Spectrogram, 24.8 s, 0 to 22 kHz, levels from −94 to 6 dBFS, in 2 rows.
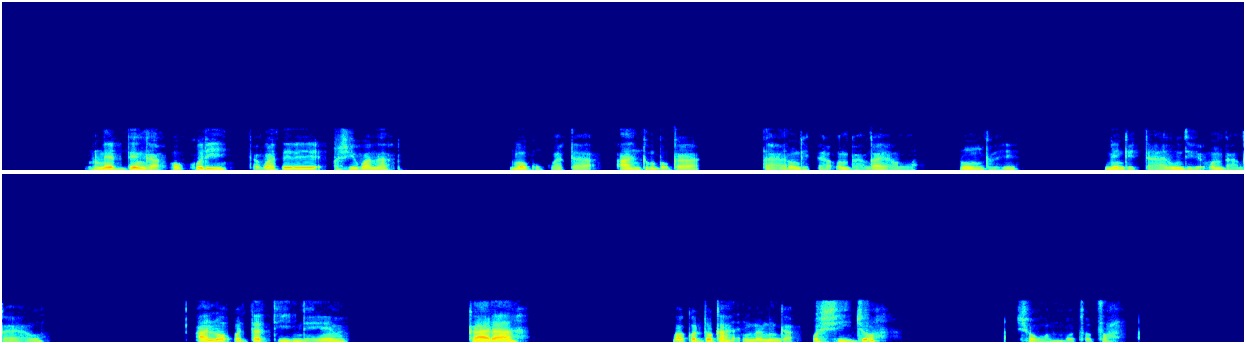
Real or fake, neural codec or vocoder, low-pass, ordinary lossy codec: fake; codec, 16 kHz, 2 kbps, FunCodec, trained on LibriTTS, 25 frames a second; 5.4 kHz; AAC, 24 kbps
